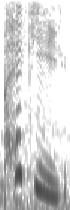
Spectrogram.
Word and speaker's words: Peggyx: I'm Peggy. The X is silent. So yeah, you can just call me Peggy.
